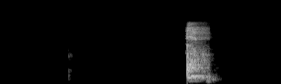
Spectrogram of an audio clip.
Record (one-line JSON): {"cough_length": "2.8 s", "cough_amplitude": 30048, "cough_signal_mean_std_ratio": 0.21, "survey_phase": "beta (2021-08-13 to 2022-03-07)", "age": "18-44", "gender": "Female", "wearing_mask": "No", "symptom_none": true, "smoker_status": "Never smoked", "respiratory_condition_asthma": false, "respiratory_condition_other": false, "recruitment_source": "REACT", "submission_delay": "1 day", "covid_test_result": "Negative", "covid_test_method": "RT-qPCR"}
